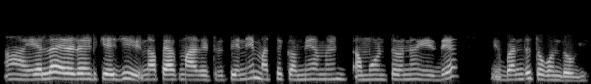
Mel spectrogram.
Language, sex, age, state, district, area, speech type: Kannada, female, 18-30, Karnataka, Bagalkot, rural, conversation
